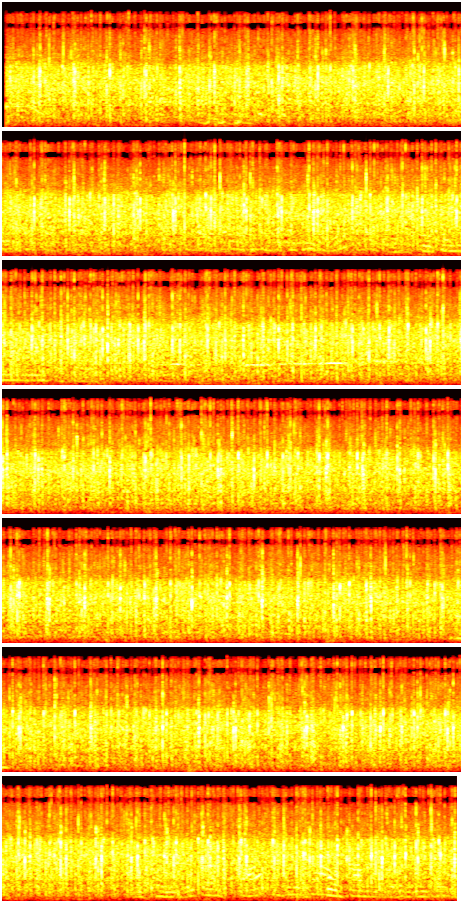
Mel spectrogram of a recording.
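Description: Theatre audience applauding steadily, many hands clapping at once.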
